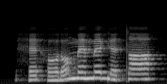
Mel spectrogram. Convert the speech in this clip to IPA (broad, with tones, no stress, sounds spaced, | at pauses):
h ɛ˧ h ɔ˧ ɾ ɔ˦ m ɛ˦ m ɛ˦ ɡ ɛ˧ t a˦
